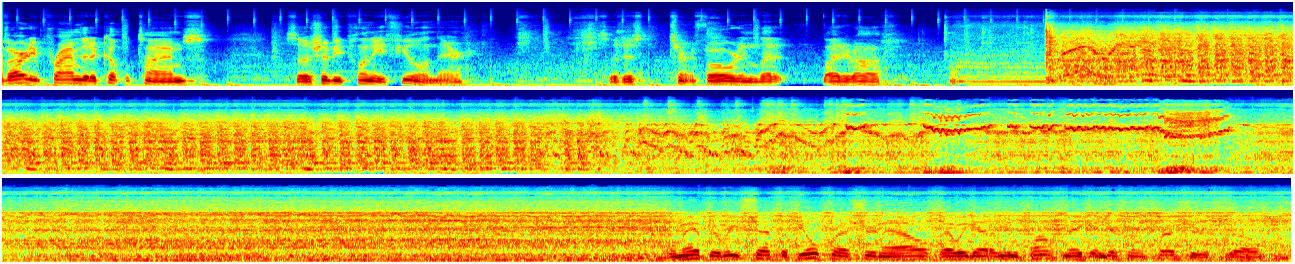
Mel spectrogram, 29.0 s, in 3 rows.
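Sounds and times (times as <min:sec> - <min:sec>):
high whine: 0:07.0 - 0:12.1, 0:13.4 - 0:29.0
car engine revving: 0:07.1 - 0:29.0.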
